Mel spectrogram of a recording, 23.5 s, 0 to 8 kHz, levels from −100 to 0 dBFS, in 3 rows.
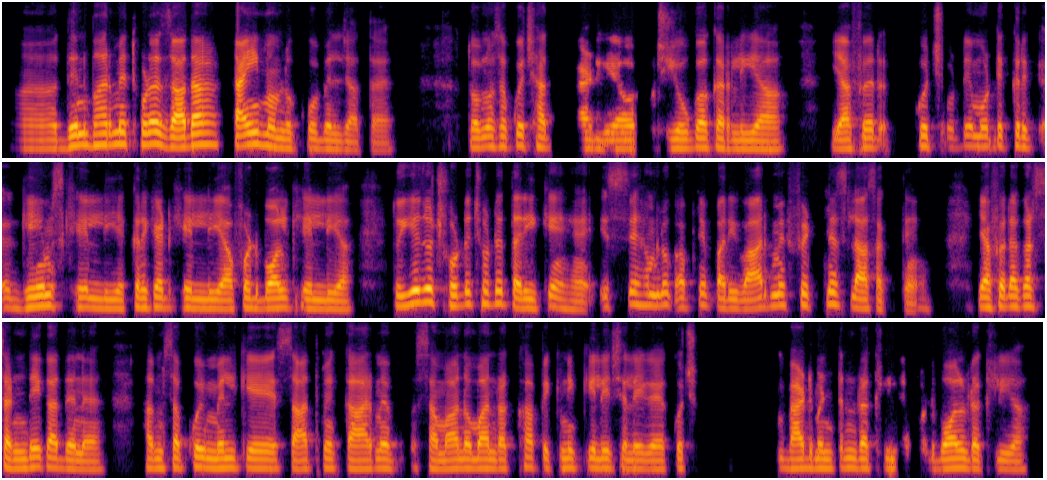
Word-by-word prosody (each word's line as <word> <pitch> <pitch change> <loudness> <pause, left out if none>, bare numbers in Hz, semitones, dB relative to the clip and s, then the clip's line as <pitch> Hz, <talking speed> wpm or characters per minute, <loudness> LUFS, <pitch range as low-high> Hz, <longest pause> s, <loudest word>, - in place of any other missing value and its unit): अ, 120 0 -5
दिन 155 +7 +5
भर 175 +1 +3
में 185 0 +4
थोड़ा 185 +1 +8
ज़्यादा 170 +2 +7
टाइम 165 +2 +6
हम 145 -3 +2
लोग 125 -2 -4
को 130 - -3
मिल 120 -2 -2
जाता 105 -3 -7
है, 100 0 -11 0.6
तो 140 - -1
हम - - -3
लोग 150 - +1
सब 150 -1 -3
कोई 160 - 0
छत 140 -3 -1
पे 125 - -6
बैठ 125 -1 -5
गया 120 0 0
और 120 - +2
कुछ - - -14
योगा 130 +1 +2
कर 130 - 0
लिया 120 -1 0 0.4
या 125 - +3
फिर 140 +2 -3 0.2
कुछ 155 -1 -2
छोटे-मोटे 150 +2 -4
क्रिक 145 -4 -3 0.2
गेम्स 155 +4 +3
खेल 140 -1 -2
लिए, 125 -1 -2
क्रिकेट 140 0 +1
खेल 135 -1 0
लिया, 125 -1 +1
फुटबॉल 130 +2 +2
खेल 130 -2 -3
लिया, 120 -1 -1 0.3
तो 155 - -2
ये 185 +6 +7
जो 215 - +8
छोटे-छोटे 185 +2 -1
तरीके 130 -2 0
हैं, 120 -5 -4
इससे 165 +5 -4
हम 165 -2 -1
लोग 175 +1 -3
अपने 140 +5 -4
परिवार 130 -2 0
में 165 - +2
फिटनेस 175 +1 -2
ला - - +5
सकते - - -8
हैं 125 - -10 0.4
या 145 - +6
फिर - - +1
अगर 155 +1 +2
संडे 140 0 +1
का 140 -2 +2
दिन 125 -2 0
है, 115 0 -3 0.3
हम 130 0 -1
सब 130 +1 -1
कोई 145 - +4
मिल 130 0 +1
के 130 -2 +1
साथ 120 -1 -1
में 130 - -1
कार 120 -1 +1
में 130 - +3 0.3
सामान-वामान 125 +1 +1
रखा, 125 +3 -3
पिकनिक 130 0 -5
के 140 - -1
लिए 130 0 0
चले 120 -1 -3
गए, 120 0 0
कुछ - - -7 0.7
बैडमिंटन 130 +1 0
रख 130 0 -1
लिया, 125 - -7
फुटबॉल 130 +2 +2
रख 120 - -2
लिया, 115 -2 -4
130 Hz, 225 wpm, -24 LUFS, 125-150 Hz, 0.7 s, थोड़ा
